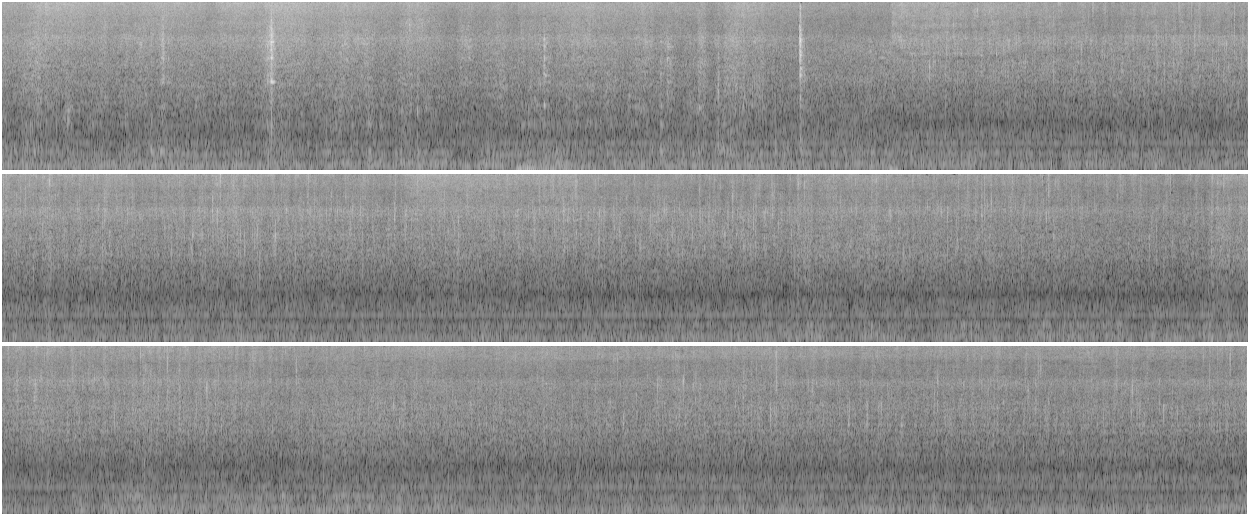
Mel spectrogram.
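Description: Onion masala sizzling in oil in an open metal pressure-cooker pot over a burner, stirred with a metal ladle that knocks sharply against the pot a couple of times in the first six seconds.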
